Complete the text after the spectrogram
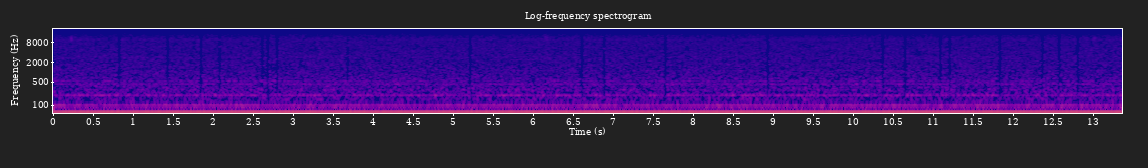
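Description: Footsteps tap faintly on a hard floor.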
